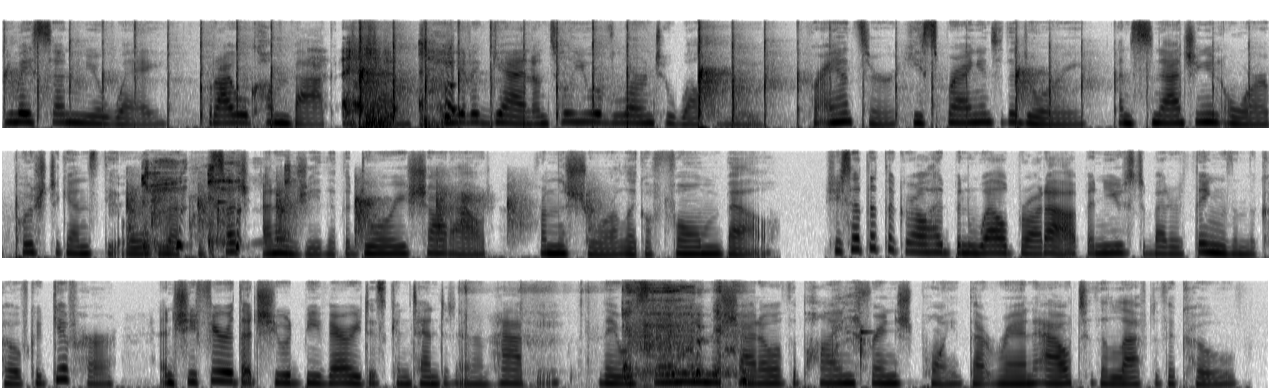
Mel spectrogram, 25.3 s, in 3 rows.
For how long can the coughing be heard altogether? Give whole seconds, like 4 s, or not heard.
4 s.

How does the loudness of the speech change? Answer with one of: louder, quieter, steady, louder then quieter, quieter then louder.
steady.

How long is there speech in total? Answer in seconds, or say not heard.
25 s.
